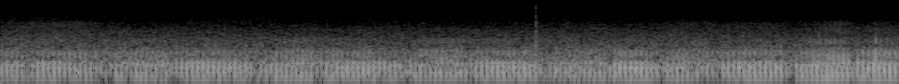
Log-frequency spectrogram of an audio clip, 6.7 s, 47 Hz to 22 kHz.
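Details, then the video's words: Io the house cat, male, being petted and purring, recorded 3/16/18; low vibrating purr in repeated swells about once a second, a faint tick midway, calm indoor quiet. "Petting Io the Kitty Cat / ASMR Cat Purring"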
